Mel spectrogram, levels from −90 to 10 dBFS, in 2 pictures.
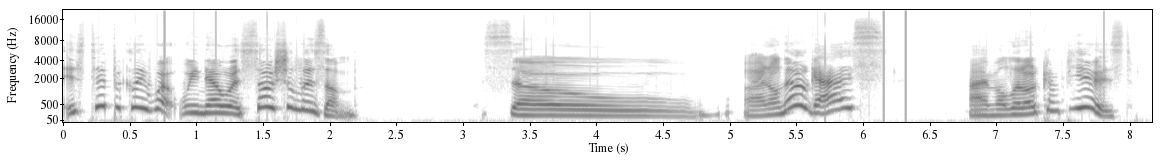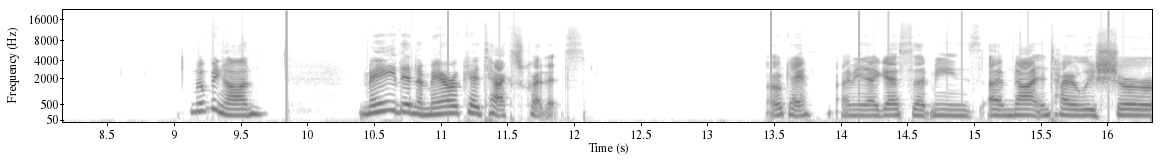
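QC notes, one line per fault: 0.11–16.29 s, word clock ticks: a steady tick roughly every 50 ms, as an unlocked receiver whose clock is off by about 400 ppm slips a sample each time the clocks drift a full sample apart.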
